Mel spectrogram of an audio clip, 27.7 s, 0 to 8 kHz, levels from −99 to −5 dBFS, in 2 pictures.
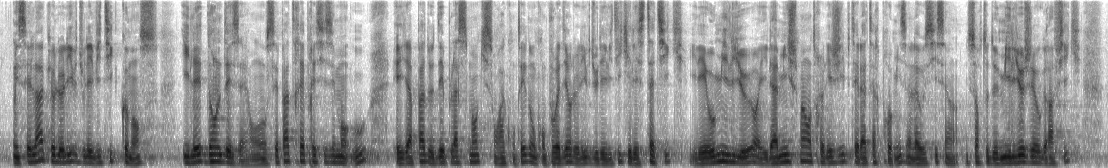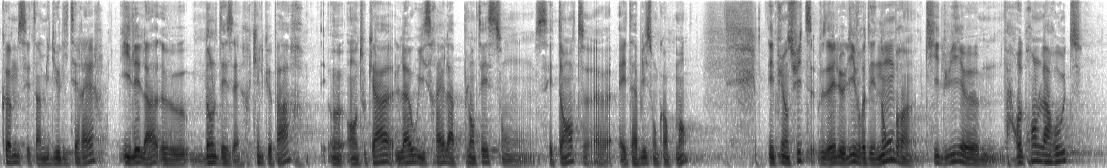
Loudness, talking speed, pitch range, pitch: -20 LUFS, 240 wpm, 90-110 Hz, 100 Hz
